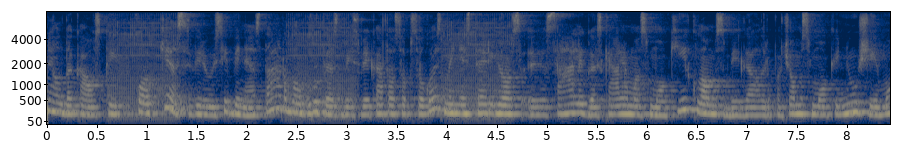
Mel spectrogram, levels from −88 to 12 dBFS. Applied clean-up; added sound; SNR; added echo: none; Tools; 18 dB; reverberation time 0.7 s.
